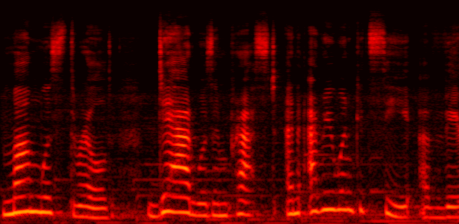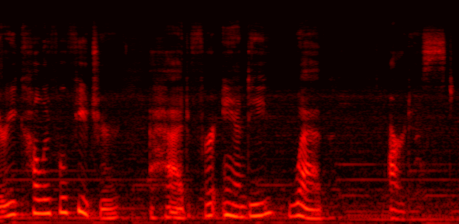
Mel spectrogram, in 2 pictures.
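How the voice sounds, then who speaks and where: In a rough recording with faint music behind her, a woman with a mid-range voice reads a children's picture book. Her delivery is expressive and deliberate, teacher-like for young listeners.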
